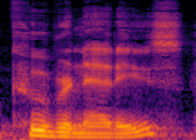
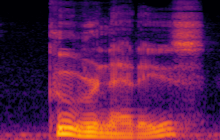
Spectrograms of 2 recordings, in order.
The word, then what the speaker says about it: Kubernetes: people you can expand emphasize the first part of the word as either COO in coop as in kubernetes or Kubb as in kubernetes either way you get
